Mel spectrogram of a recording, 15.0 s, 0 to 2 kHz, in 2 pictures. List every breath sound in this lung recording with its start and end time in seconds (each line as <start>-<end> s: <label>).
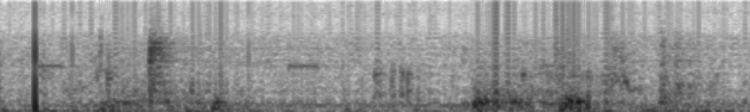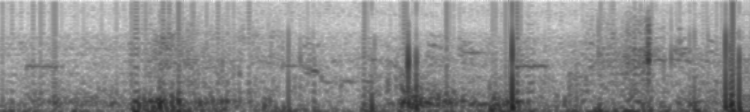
4.72-5.55 s: inhalation
5.62-6.55 s: exhalation
5.62-6.55 s: crackles
8.81-9.85 s: inhalation
9.88-10.87 s: exhalation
